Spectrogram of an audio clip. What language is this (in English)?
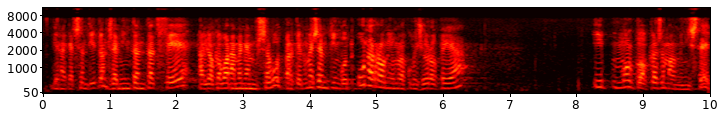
Catalan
